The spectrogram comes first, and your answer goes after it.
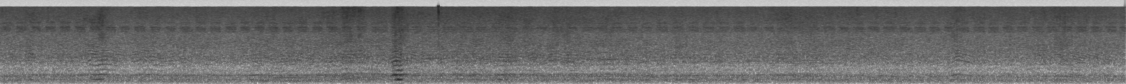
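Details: Honeybee-type swarm pouring out of its hive, a steady dense drone of many wingbeats layered around low and mid pitches, with one brief louder click near the fourth second; no other animals or voices.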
